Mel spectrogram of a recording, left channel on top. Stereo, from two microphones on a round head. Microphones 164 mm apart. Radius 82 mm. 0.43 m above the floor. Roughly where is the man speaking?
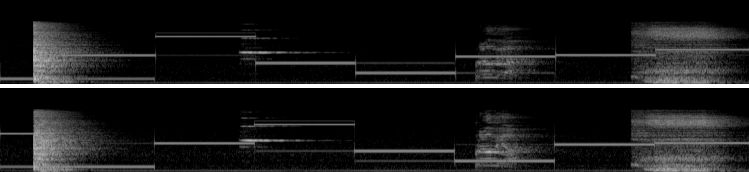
Right.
